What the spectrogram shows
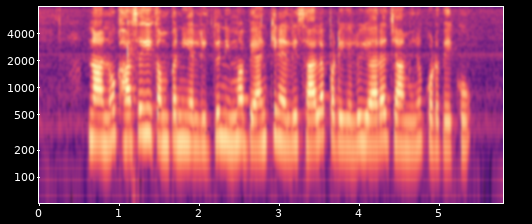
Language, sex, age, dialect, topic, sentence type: Kannada, female, 18-24, Mysore Kannada, banking, question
